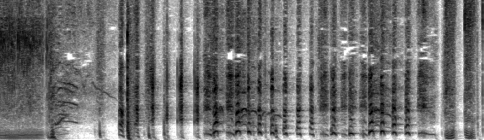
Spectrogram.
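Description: A short low buzzing tone ends about half a second in, then a person giggles in quick, high-pitched bursts.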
